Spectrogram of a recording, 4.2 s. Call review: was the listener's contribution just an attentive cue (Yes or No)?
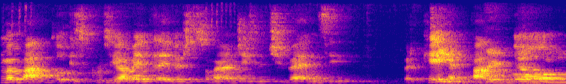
No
